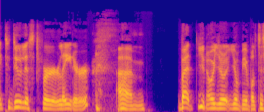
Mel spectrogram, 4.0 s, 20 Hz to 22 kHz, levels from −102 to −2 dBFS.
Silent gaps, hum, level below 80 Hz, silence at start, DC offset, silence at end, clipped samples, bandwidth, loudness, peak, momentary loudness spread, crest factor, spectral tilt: none; none; -52 dBFS; 0 s; under 0.1%; 0 s; under 0.1%; 13 kHz; -18 LUFS; -2 dBFS; 8 LU; 16 dB; -5 dB/octave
